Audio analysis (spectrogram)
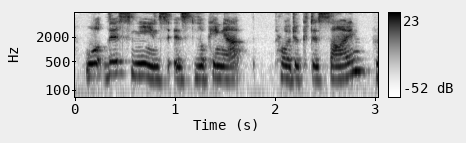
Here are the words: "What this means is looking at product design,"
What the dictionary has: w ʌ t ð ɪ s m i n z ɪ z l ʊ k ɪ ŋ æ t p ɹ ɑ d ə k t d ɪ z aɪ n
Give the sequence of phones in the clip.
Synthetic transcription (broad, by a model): w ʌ t ð ɪ s m i n z ɪ z l ʊ k ɪ ŋ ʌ t p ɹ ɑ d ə k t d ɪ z aɪ n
